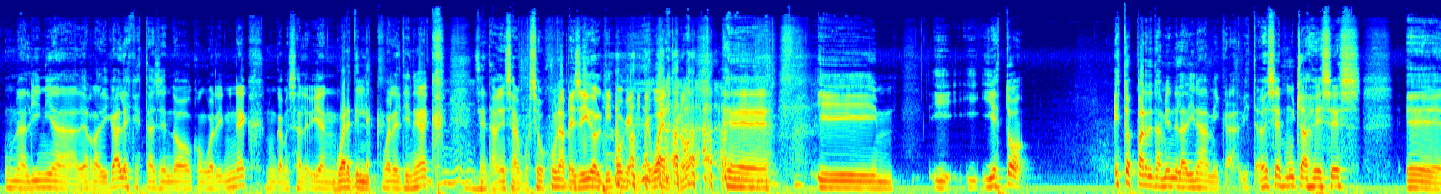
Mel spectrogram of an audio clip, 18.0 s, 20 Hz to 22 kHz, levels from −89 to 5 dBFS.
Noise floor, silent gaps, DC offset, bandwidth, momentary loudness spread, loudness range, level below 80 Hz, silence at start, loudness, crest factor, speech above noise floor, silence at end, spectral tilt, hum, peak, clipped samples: -40 dBFS; none; under 0.1%; 18.5 kHz; 11 LU; 5 LU; -38 dBFS; 0 s; -18 LUFS; 14 dB; 22 dB; 0 s; -5.5 dB/octave; none; -6 dBFS; under 0.1%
